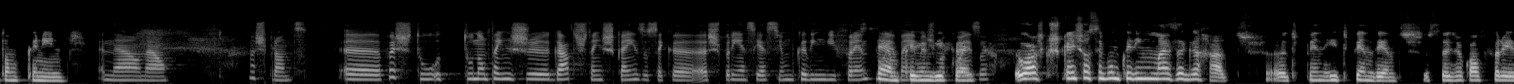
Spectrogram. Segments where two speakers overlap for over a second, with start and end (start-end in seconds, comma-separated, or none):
8.6-9.8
